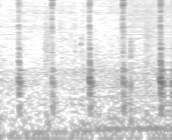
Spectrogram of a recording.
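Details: Ford Escort RS Cosworth on a ramp with the ignition on, where the right indicator also switches on the main beam (suspected dirty stalk or loose wires). Crisp, even flasher relay ticks about three a second with no skipping; indicator flasher working normally.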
